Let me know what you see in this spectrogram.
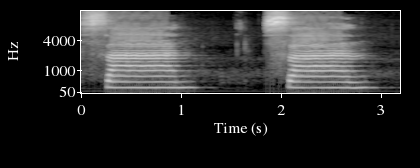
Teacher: It is a high pitch, flat tone.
